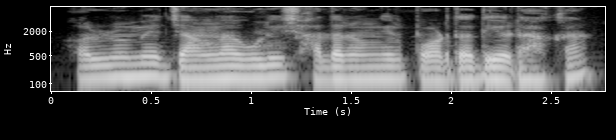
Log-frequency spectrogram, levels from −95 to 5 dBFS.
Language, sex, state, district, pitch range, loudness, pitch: Bengali, male, West Bengal, Cooch Behar, 130-145 Hz, -16 LUFS, 135 Hz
